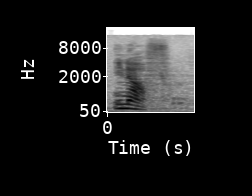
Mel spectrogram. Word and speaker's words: enough: Enough. What? See the GH at the end of that word? That's pronounced like an F.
